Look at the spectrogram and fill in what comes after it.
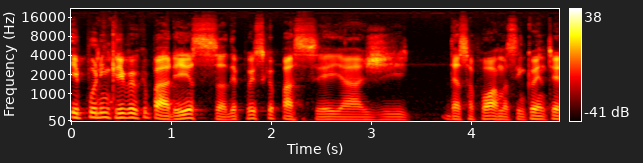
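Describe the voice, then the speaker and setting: A man is speaking. His pace is fairly quick. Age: 60s. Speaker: podcast host. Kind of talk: casual chat.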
